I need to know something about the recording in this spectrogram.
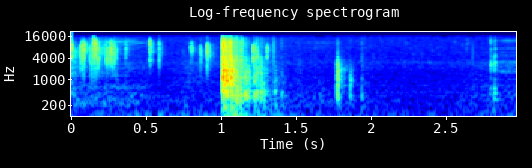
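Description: Dice rattle and clatter onto a hard tray.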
